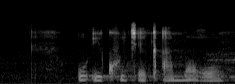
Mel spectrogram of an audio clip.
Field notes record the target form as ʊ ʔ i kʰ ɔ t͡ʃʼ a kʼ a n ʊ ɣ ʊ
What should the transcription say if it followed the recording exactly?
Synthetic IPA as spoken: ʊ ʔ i kʰ u t͡ʃʼ ɛ kʼ a m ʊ ɣ ʊ

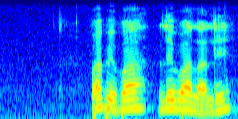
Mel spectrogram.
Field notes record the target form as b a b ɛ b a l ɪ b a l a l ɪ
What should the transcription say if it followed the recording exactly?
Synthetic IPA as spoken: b a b ɛ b a l ɪ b a l a l ɪ

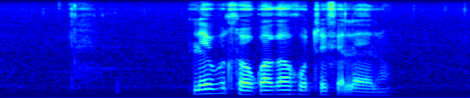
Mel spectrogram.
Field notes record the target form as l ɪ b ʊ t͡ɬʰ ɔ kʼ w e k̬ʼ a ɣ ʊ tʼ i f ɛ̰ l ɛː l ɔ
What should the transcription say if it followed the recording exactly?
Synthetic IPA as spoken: l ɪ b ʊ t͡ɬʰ ɔ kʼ w a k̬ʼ a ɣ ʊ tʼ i f ɛ̰ l ɛː l ɔ

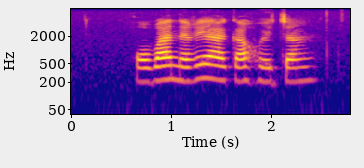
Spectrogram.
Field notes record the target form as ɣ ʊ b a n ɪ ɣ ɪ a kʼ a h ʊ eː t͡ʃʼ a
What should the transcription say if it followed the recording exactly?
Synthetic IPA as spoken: ɣ ʊ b a n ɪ ɣ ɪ a kʼ a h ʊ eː t͡ʃʼ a

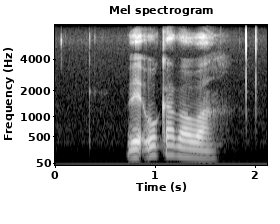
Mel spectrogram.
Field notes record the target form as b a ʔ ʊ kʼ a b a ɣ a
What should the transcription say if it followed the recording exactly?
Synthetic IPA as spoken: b ɛ ʔ ʊ kʼ a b a w a

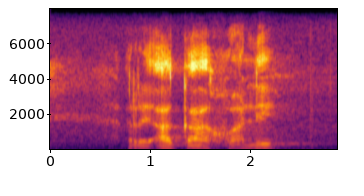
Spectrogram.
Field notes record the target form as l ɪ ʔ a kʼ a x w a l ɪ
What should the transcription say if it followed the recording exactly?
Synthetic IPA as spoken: r ɪ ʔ a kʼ a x w a l ɪ

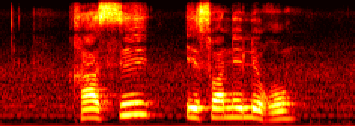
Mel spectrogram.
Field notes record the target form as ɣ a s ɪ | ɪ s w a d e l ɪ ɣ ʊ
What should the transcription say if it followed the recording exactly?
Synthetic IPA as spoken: ɣ a s ɪ | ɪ s w a n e l ɪ ɣ ʊ

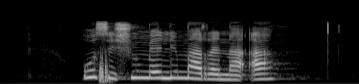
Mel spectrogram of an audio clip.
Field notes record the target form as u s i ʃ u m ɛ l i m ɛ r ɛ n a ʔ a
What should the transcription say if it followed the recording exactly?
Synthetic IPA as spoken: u s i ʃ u m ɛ l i m a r ɛ n a ʔ a

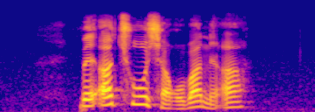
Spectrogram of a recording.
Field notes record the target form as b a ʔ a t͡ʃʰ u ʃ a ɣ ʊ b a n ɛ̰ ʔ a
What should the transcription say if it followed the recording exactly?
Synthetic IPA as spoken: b ɛ ʔ a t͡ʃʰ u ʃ a ɣ ʊ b a n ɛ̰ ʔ a

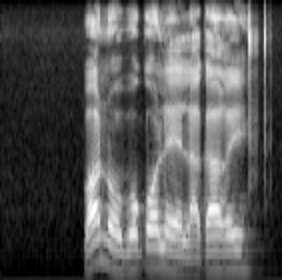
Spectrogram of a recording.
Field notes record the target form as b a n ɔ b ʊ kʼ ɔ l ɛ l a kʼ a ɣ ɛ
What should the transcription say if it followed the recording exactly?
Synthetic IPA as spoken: b a n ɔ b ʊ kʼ ɔ l ɛ l a kʼ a ɣ ɛ

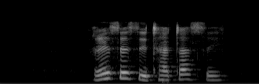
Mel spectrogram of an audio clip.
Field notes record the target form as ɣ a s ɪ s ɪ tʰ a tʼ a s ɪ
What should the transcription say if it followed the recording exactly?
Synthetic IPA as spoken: ɣ ɛ s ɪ s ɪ tʰ a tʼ a s ɪ

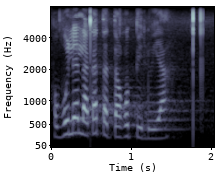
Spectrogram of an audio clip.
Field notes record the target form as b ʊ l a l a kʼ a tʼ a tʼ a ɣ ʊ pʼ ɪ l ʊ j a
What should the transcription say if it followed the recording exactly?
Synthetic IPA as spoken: b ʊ l ɛ l a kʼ a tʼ a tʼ a ɣ ʊ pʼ ɪ l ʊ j a

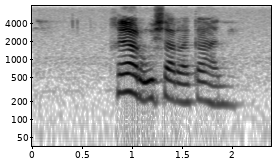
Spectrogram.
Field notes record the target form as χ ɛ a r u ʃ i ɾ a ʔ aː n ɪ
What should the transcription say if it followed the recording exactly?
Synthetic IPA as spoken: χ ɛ a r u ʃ a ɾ a k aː n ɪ

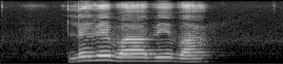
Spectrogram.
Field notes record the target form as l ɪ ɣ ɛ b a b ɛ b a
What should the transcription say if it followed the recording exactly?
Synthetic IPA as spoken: l ɪ ɣ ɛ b a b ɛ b a

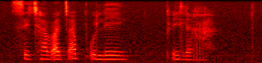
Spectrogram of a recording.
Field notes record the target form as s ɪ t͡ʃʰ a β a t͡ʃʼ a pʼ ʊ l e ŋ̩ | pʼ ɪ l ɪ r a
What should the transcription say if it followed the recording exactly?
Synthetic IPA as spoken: s ɪ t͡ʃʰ a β a t͡ʃʼ a pʼ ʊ l e ŋ̩ | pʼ ɪ l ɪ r a

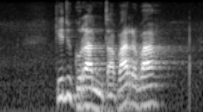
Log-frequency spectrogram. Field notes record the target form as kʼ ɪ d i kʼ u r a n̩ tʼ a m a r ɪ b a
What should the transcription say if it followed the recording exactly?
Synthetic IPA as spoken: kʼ ɪ d i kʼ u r a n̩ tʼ a b a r ɪ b a

